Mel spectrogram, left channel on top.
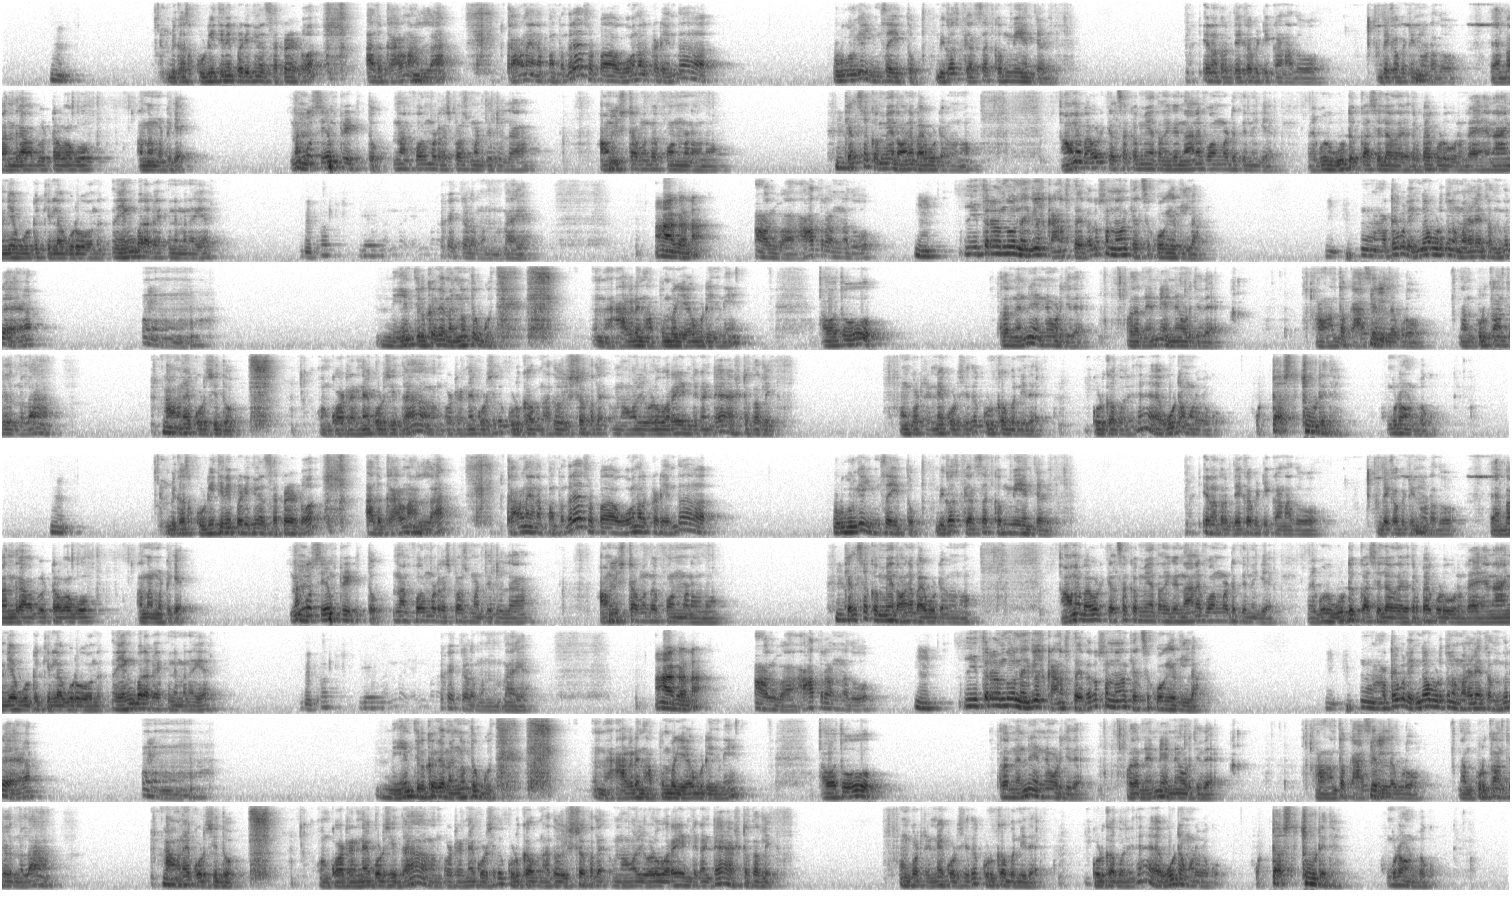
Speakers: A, in the centre; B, on the right.
A: ಹ್ಮ್
B: ಬಿಕಾಸ್ ಕುಡಿತೀನಿ ಪಡಿತೀನಿ ಸಪ್ರೇಟು ಅದ ಕಾರಣ
A: ಹ್ಮ್
B: ಅಲ್ಲ ಕಾರಣ ಏನಪ್ಪಾ ಅಂತಂದ್ರೆ ಸ್ವಲ್ಪ್ ಪ ಓನರ್ ಕಡೆಯಿಂದ ಹುಡುಗರ್ಗೆ ಹಿಂಸಾ ಇತ್ತು ಬಿಕಾಸ್ ಕೆಲ್ಸ ಕಮ್ಮಿ ಅಂತೇಳಿ ಏನತ್ರ ಬೇಕಾಬಿಟಿ ಕಾಣೋದು ಬೇಕಬಿಟ್ಟಿ
A: ಹ್ಮ್
B: ನೋಡೋದು ಎ ಬಂದ್ರ ಆ ಬಿಟ್ರ ಹೊಗು ಅನ್ನೋ ಮಟ್ಟಿಗೆ ನನಗೂ
A: ಹ್ಮ್
B: ಸೇಮ್ ಟ್ರೀಟ್ ಇತ್ತು ನಾನ್ ಫೋನ್ ಮಾಡಿ ರೆಸ್ಪಾನ್ಸ್ ಮಾಡ್ತಿರಲಿಲ್ಲ ಅವ್ನಿಗೆ
A: ಹ್ಮ್
B: ಇಷ್ಟ ಬಂದಾಗ ಫೋನ್ ಮಾಡವನು
A: ಹ್ಮ್
B: ಕೆಲ್ಸ ಕಮ್ಮಿ ಅಂತ ಅವನೇ ಬಾಯ್ಬಿಟ್ಟೆ ನಾವು ಅವ್ನ ಬಾಯ್ ಬಿಟ್ಟ ಕೆಲಸ ಕಮ್ಮಿ ಅಂತ ನಾನೇ ಫೋನ್ ಮಾಡಿರ್ತಿನಿ ಊಟಕ್ಕೆ ಕಾಸಿಲ್ಲ ಒಂದ್ ಐವತ್ತ್ ರೂಪಾಯಿ ಕೊಡು ಎ ನಂಗೆ ಊಟ್ ಇಲ್ಲ ಗುರು ಅಂದ ಹೆಂಗ್ ಬರಕ್ ಕೈತೆ ನಿಮ್ ಮನೆಗೆ
A: ಬ <unintelligible>
B: ಕೆಳಮ ಭಯ <unintelligible>
A: ಆಗಲ್ಲ
B: ಅಲ್ವಾ ಆತರ ಅನ್ನೋದು
A: ಹ್ಮ್
B: ಈ ತರ ಒಂದು ನೆಗ್ಲೆಕ್ಟ್ ಕಾಣ್ತಾ ಇ <unintelligible> ನ ಕೆಲಸಕ್ಕೆ ಹೋಗಿರಲಿಲ್ಲ್
A: ಹ್ಮ್
B: ಆ ಟೈಬಲ್ ಹೆಂಗ ಬಿಡುತ್ ನ <unintelligible> ಮನಳಿ ಅಂತಂದ್ರೆ ಹ್ಮ
A: ಹ್ಮ್
B: ನೀನ್ ತಿಳ್ಕದ ನಂಗಂತೂ ಗೊತ್ತ ಆಲ್ರೆಡಿ ನಾನು ನಮ್ ಅಪ್ಪೊನ್ ಬಗ್ಗೆ ಹೇಳ್ಬಿಟ್ಟಿದೀನಿ ಅವತ್ತು ಅದನ್ನ ನೆನ್ನೆ ಎಣ್ಣೆ ಹೊಡೆದಿದೆ ಅದನ್ನ ನೆನ್ನೆ ಎಣ್ಣೆ ಹೊಡೆದಿದೆ ಅವನಂತ
A: ಹ್ಮ್
B: ಕಾಸೀರಲ್ಲ ಬಿಡು ನಾನ್ ಕುಡ್ಕ ಅಂತ ಹೇಳಿದ್ಲ
A: ಹ್ಮ್
B: ಅವನೇ ಕೊಡ್ಸಿದ್ದು ಒನ್ ಕ್ವಾಟ್ರು ಎಣ್ಣೆ ಕೊಡಸಿದ್ದ ಒಂದ್ ಕ್ವಾಟ್ರು ಎಣ್ಣೆ ಕೊಡ್ಸಿದ್ದ್ ಕುಡ್ಕ ಅದು ಇಷ್ಟಲೆ ನ ಏಳುವರೆ ಎಂಟ್ ಗಂಟ್ ಅ ಅಷ್ಟೋತಲ್ಲಿ ಒಂದ್ಕಟ್ಟರ್ ಎಣ್ಣೆ ಕೊಡ್ಸಿದೆ ಕುಡ್ಕಾ ಬಂದಿದ್ದೆ, ಕುಡ್ಕಾ ಬಂದಿದೆ ಊಟ ಮಾಡ್ಬೇಕು, ಹೊಟ್ಟೆ ಹಸ್ದಬಿಟ್ಟಿದೆ. <unintelligible>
